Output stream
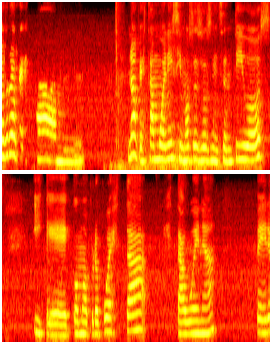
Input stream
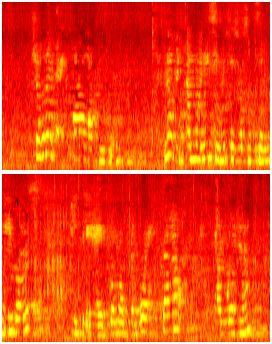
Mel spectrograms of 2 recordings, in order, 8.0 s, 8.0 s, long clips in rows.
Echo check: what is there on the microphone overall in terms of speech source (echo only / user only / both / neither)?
echo only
